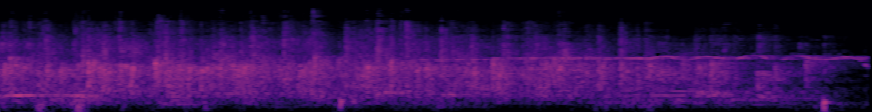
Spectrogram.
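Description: A crowd claps steadily for two people coming to the stage, a dense, even patter of many hands that holds at a fairly loud level for several seconds with no break and no talking.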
